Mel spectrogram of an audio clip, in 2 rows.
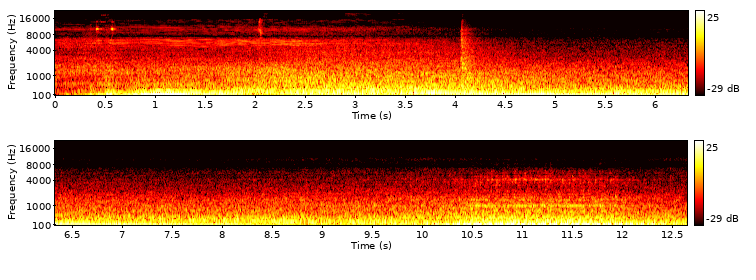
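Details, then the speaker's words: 1994 Ford F350 single-rear-wheel 4x4 with 5.8 V8, 154,000 miles, idling indoors: deep even rumble, then a smooth rev blip; runs clean with no knocks or misses, though it has a serious oil leak. "all right I got to shut it off cuz I'm inside doors are closed and it smells terrible so Run's good right now"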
